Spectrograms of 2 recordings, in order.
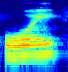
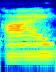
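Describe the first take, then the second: First: The vowel sounds like 'oy'. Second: The vowel sounds like 'eye'. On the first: "they would say oi" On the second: "we say I"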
